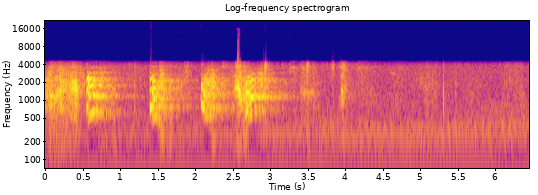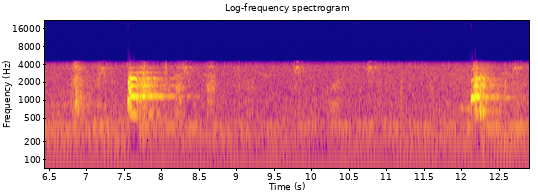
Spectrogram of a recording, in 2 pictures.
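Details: Fourteen-month-old Standard Poodle puppy at play with a Boston Terrier; bursts of yappy barks and growls cluster in the first four seconds, again near seven and a half seconds and at twelve, over a constant low hum.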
